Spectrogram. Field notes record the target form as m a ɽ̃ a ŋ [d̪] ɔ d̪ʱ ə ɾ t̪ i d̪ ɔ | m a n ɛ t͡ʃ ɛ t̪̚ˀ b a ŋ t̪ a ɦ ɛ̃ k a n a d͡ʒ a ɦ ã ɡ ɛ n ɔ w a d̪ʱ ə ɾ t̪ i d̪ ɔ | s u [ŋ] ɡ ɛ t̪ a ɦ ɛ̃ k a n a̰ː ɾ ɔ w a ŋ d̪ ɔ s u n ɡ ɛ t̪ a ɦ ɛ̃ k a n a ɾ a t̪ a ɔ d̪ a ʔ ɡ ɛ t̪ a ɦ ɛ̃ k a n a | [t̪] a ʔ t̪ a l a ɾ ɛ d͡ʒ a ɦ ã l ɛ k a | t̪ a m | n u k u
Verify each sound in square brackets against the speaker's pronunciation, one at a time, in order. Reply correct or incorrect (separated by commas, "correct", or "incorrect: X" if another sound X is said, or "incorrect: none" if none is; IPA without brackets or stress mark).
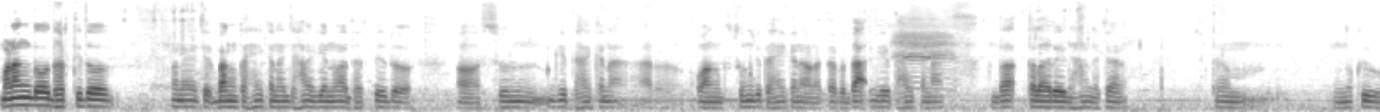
correct, incorrect: n, incorrect: d̪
